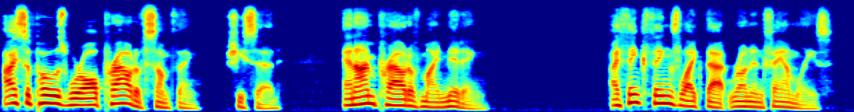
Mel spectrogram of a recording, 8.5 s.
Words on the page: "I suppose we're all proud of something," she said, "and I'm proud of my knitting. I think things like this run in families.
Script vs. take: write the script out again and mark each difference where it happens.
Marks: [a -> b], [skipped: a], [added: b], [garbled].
"I suppose we're all proud of something," she said, "and I'm proud of my knitting. I think things like [this -> that] run in families.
